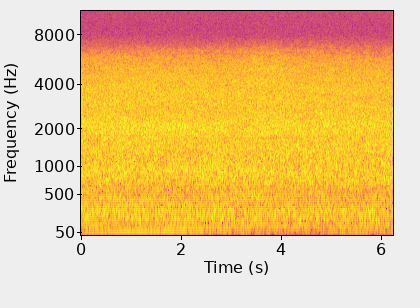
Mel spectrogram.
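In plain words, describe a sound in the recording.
A waterfall roars far off.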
